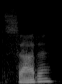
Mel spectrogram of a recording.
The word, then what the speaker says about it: Tzade: Just like this, the next letter, which is called Tzade, and in modern Israel it's pronounced as a TS, tz. Originally it was more like a th, what we call an emphatic S, but for you simply use the TS, that's fine.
